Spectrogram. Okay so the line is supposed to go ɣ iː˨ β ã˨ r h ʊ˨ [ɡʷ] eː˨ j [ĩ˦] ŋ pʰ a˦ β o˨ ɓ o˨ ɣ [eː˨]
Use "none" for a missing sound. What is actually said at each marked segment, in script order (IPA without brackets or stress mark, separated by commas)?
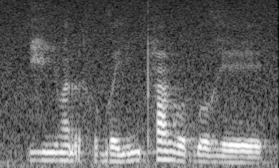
ɡʷ, ĩ˦, eː˨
